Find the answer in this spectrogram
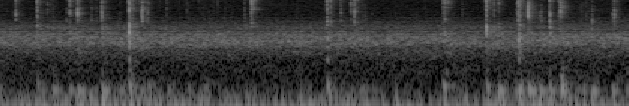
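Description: Slow, irregular keystrokes on a computer keyboard as a short command is typed, one key at a time.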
